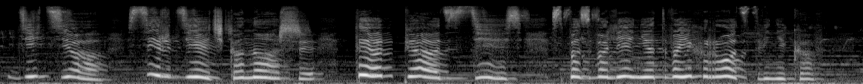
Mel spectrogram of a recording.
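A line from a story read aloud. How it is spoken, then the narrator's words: Exclaiming. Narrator (Russian): воскликнула она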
